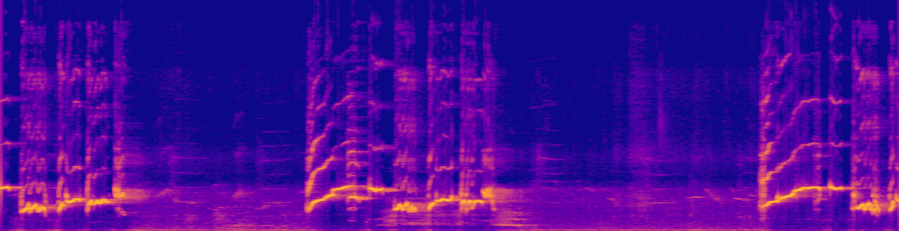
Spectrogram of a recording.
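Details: Oriental magpie-robin (kacer) pouring out a loud fighting song meant to provoke other magpie-robins: three separate bursts of clear, rising and falling whistles mixed with short sharp notes, spaced three to four seconds apart, with quiet gaps between.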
